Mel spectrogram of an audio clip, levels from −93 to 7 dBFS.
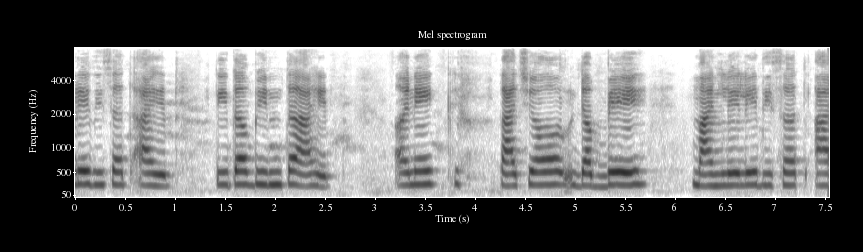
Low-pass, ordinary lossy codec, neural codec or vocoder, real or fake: none; none; codec, 16 kHz, 4 kbps, FreqCodec, larger model; fake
